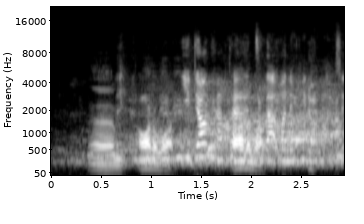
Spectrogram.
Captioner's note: laughter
